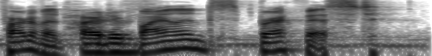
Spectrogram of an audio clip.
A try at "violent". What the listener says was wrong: It sounded like you're saying violence.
